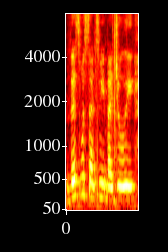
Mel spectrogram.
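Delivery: usual speaking voice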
